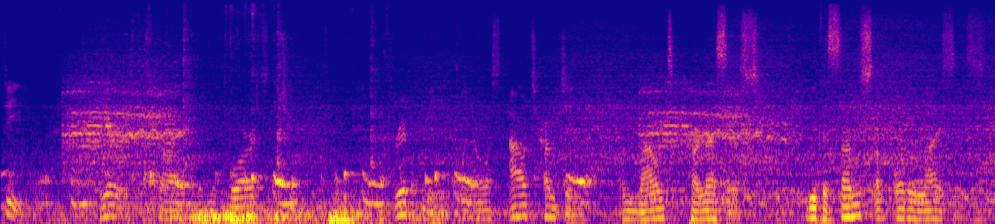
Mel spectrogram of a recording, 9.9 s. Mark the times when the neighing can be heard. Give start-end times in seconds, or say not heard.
0.6-1.9, 6.3-8.1.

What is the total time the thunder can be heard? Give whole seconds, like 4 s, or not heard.
3 s.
